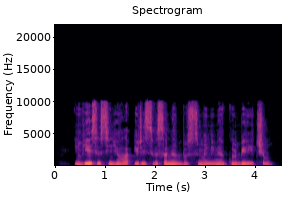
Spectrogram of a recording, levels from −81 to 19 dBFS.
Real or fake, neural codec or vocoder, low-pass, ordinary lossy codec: fake; autoencoder, 22.05 kHz, a latent of 192 numbers a frame, VITS, trained on one speaker; 9.9 kHz; MP3, 64 kbps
